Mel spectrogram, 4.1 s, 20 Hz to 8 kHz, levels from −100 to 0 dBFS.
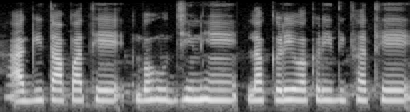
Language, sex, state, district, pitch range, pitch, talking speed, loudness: Hindi, female, Chhattisgarh, Bilaspur, 240-245 Hz, 240 Hz, 130 wpm, -17 LUFS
